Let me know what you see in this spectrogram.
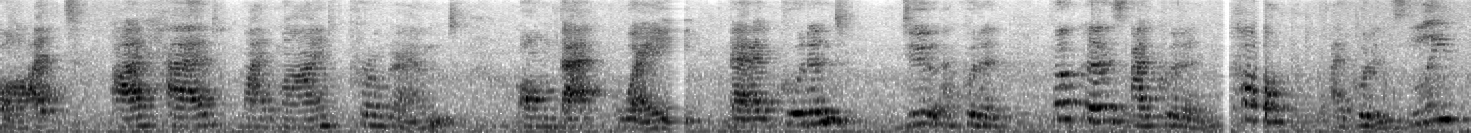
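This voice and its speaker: At a very slow pace, a woman speaks at a fairly high pitch with very wide pitch swings and long, frequent pauses, and audible room echo surrounds her. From Brazil. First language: Portuguese. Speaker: Reiki practitioner. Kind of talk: personal testimony. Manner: halting.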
